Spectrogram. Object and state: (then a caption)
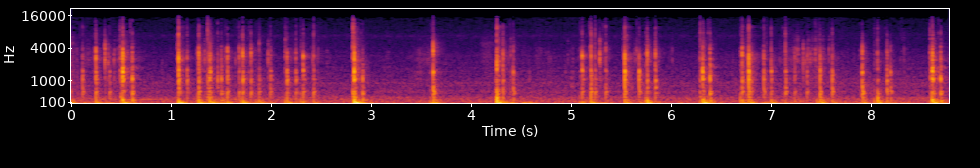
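Mechanical keyboard being typed on. Both hands type with their fingertips on a 75% mechanical keyboard with plastic keycaps and an aluminum case. The quick, deep, low-heavy keystrokes come in rapid bursts separated by brief pauses, each one cutting off almost instantly with a bright click on top.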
